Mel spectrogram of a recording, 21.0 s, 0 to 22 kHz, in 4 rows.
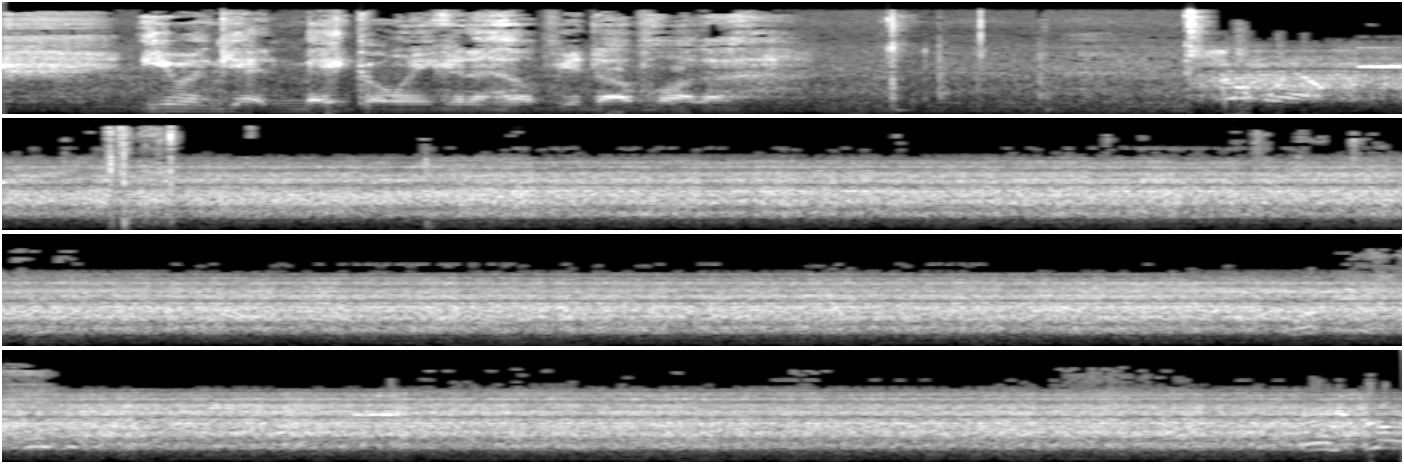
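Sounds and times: radio static hiss: 0:00.0 - 0:21.0.

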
